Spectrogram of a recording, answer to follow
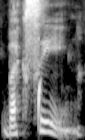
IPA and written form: vækˈsiːn (vaccine)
